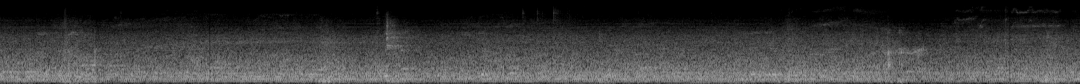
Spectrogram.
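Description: Steady noise and low hum of an indoor RC raceway with radio-controlled cars running on the track, and one brief sharp click about four seconds in.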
